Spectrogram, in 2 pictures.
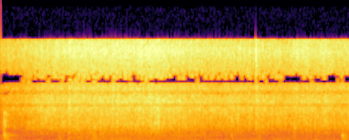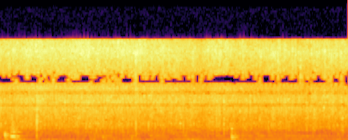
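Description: Sliced onions sizzling as they fry in oil in a stainless steel pot, getting louder about half a second in. A wooden spoon stirs them, knocking against the pot a couple of times.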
